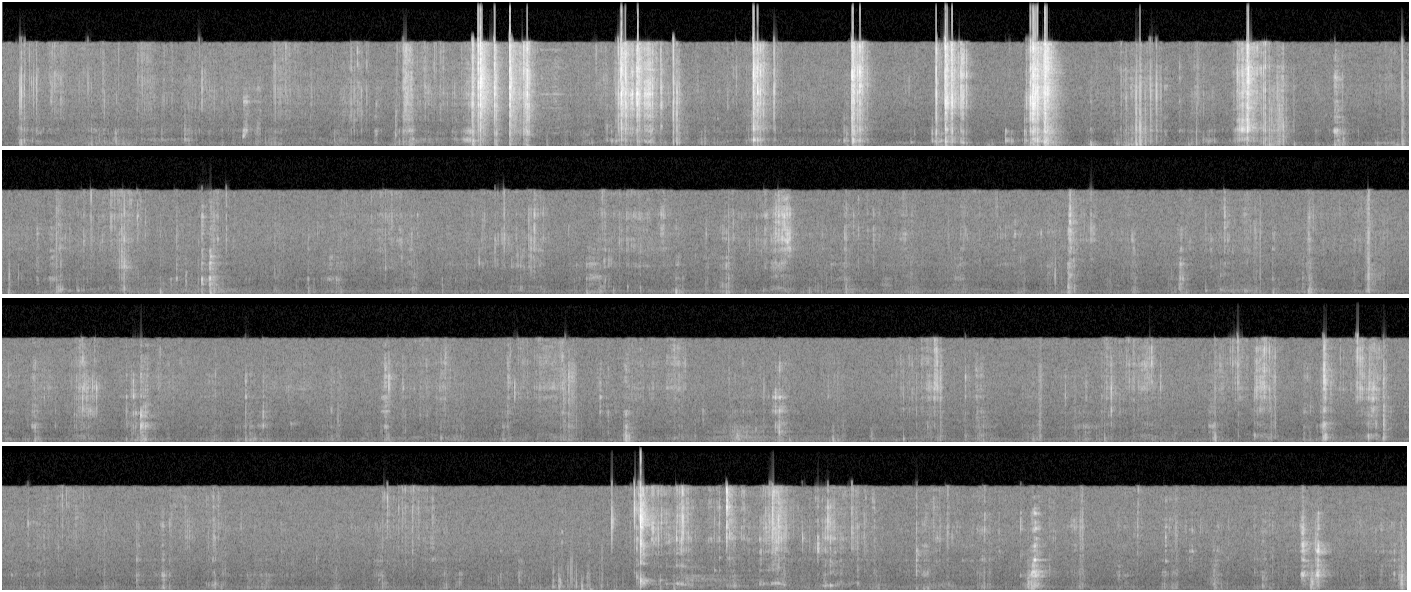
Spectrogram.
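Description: Close-up mouth sounds of someone biting and chewing flaky pastry: loud, crisp crunches packed together a couple of seconds in, softer chewing through the middle, and another short run of crunching near the end.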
